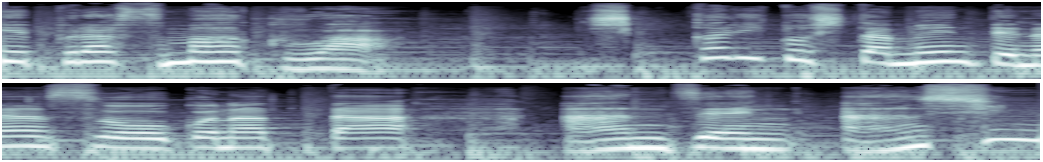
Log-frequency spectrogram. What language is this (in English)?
Japanese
